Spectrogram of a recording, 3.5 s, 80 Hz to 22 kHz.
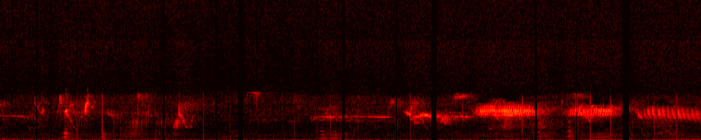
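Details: Birds calling at a Mojave Desert watering hole near Joshua Tree National Park, southern California, 19 March 2024. Scattered high, thin chirps build into a brighter burst of tweets near the end, over a constant low background hum.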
